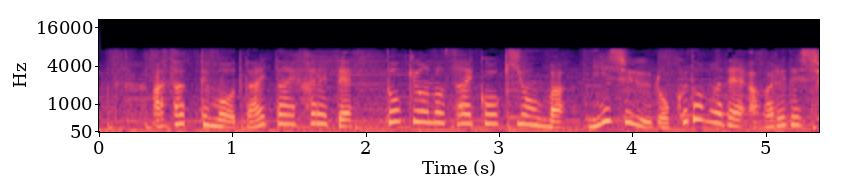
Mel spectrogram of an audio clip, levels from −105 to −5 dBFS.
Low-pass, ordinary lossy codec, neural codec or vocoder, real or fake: 7.2 kHz; MP3, 48 kbps; none; real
